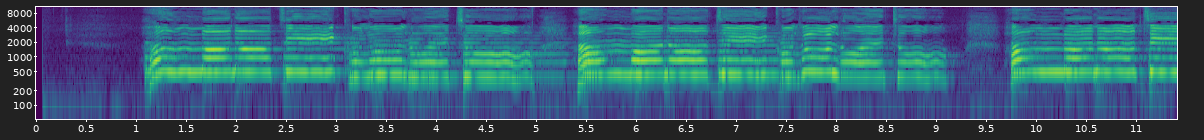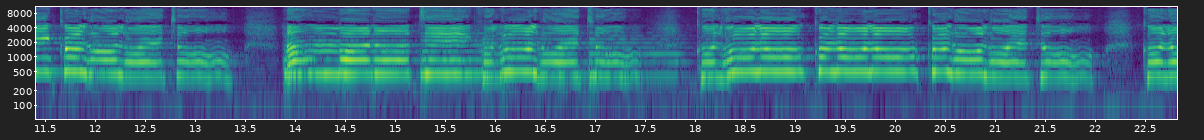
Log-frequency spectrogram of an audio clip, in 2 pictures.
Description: sopran; hamba nahti 2.; åfjord

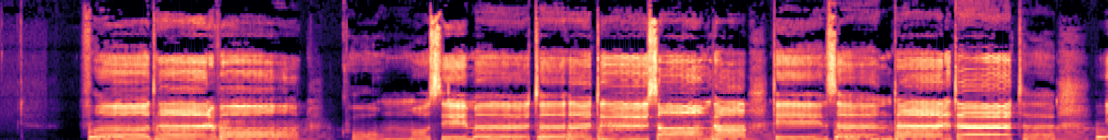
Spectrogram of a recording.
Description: hymne bass; åfjord

